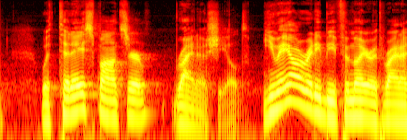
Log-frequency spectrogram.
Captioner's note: none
